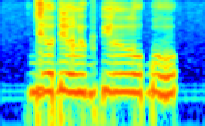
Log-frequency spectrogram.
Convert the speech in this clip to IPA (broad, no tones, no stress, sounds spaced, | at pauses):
ɡ e ə̯ ɗ e ə̯ l ɯ ɡ pʲ ɛ lː o ɓ o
